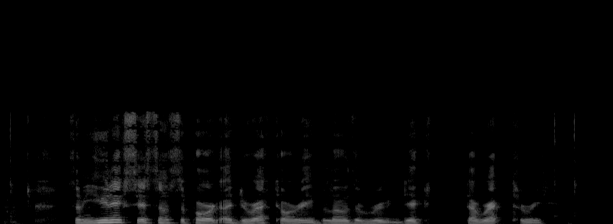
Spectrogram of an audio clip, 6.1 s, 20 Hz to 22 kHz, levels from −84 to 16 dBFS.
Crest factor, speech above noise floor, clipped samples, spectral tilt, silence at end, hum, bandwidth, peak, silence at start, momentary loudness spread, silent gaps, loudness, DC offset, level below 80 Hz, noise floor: 18 dB; 32 dB; under 0.1%; -5 dB/octave; 0.7 s; none; 11.5 kHz; -26 dBFS; 0.35 s; 14 LU; none; -43 LUFS; under 0.1%; -82 dBFS; -75 dBFS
